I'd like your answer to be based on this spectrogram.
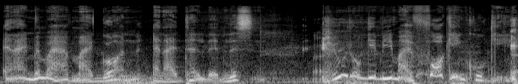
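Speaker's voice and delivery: mock Haitian accent. Acting the gun-waving cookie customer, mock Haitian accent. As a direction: threaten them in a hammed-up Haitian accent. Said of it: "do a Haitian accent".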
